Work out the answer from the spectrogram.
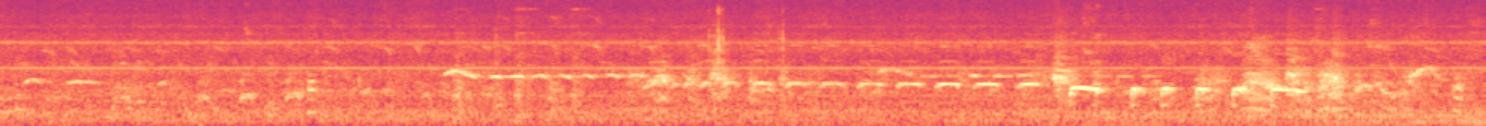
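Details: Local zebra dove singing actively with a rare, unusual voice: a long run of low, quavering coo notes that rises at the end, over a faint steady hum and scattered high bird chirps.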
